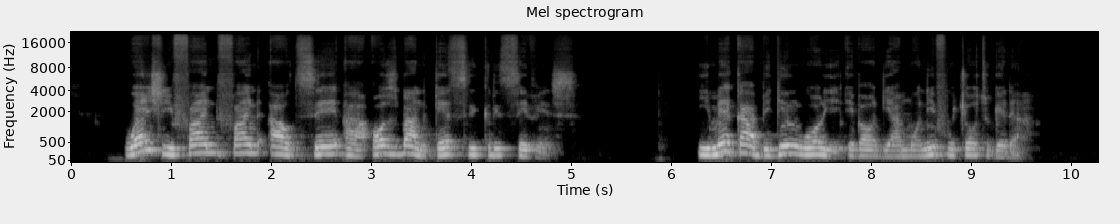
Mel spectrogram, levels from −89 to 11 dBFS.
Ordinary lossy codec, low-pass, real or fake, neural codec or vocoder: none; 19.8 kHz; fake; codec, 44.1 kHz, 7.8 kbps, DAC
